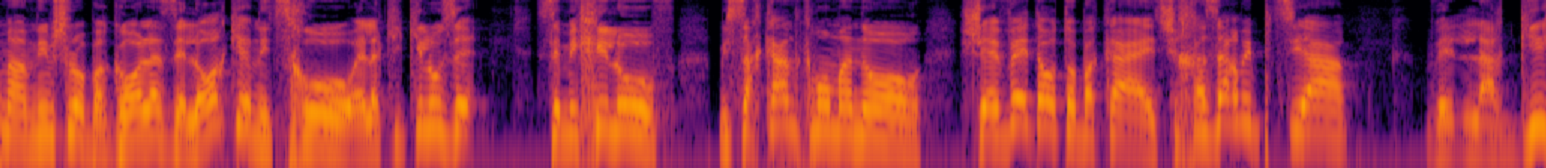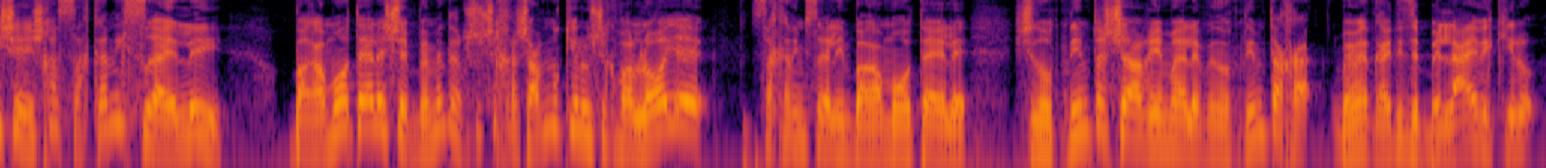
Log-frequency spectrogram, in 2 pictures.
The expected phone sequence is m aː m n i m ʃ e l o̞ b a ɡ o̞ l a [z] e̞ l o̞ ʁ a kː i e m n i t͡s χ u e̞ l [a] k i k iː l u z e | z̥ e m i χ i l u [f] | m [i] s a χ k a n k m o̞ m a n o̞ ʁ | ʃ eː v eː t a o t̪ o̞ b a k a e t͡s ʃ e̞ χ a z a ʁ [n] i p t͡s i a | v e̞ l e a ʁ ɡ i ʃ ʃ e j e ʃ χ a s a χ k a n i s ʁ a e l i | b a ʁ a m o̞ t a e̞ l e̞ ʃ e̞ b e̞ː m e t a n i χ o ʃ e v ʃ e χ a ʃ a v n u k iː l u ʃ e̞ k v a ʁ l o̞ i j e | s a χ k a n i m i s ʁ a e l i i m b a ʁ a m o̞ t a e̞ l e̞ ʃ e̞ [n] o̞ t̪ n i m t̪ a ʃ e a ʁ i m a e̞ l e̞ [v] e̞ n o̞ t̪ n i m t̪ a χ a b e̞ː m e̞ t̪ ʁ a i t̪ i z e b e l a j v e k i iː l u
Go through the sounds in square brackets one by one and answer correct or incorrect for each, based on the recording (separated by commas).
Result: correct, correct, correct, correct, incorrect, correct, correct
